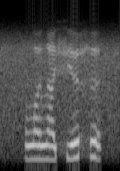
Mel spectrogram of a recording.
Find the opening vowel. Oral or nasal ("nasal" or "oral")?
oral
